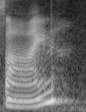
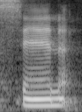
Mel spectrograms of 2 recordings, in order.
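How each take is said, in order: First: The word is said with a long 'i', like 'sign'. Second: The word is said with a short 'i', like 'sin'. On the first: The speaker calls it right. "so that's actually pronounced sine" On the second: The speaker calls it wrong. "A lot of pe people mispronounce them as sin"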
